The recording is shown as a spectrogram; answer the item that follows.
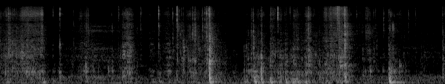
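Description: Cellophane wrapping and cardboard of a trading-card blaster box crinkling and rustling in the hands as the box is opened and packs are handled, with a few sharp taps and knocks.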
